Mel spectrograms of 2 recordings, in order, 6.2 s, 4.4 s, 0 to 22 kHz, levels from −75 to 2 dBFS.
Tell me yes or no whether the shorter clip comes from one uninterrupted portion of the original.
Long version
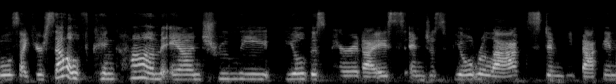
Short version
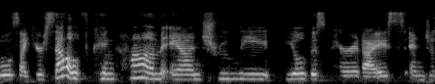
yes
